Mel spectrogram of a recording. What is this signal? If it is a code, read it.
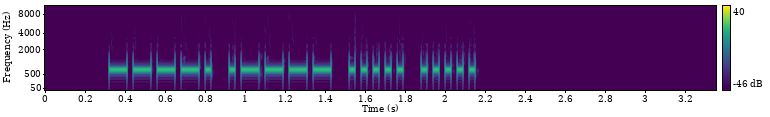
Morse code, heard as a keyed tone, about 40 wpm, 700 Hz. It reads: 9155
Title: Numbers - 4-Digit 40wpm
